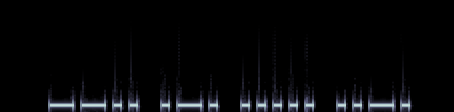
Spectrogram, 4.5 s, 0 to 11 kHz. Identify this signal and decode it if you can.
Morse code, heard as a keyed tone, about 15 wpm, 700 Hz. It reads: ZR5F
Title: DXCC-100 Call Signs - 4 Characters - Repeated 2x - 15wpm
